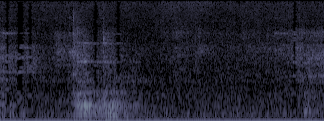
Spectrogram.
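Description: Faint sound of a two-handled hand corker pressing a cork into a wine bottle, a brief soft swell about half a second in, over quiet room tone.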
